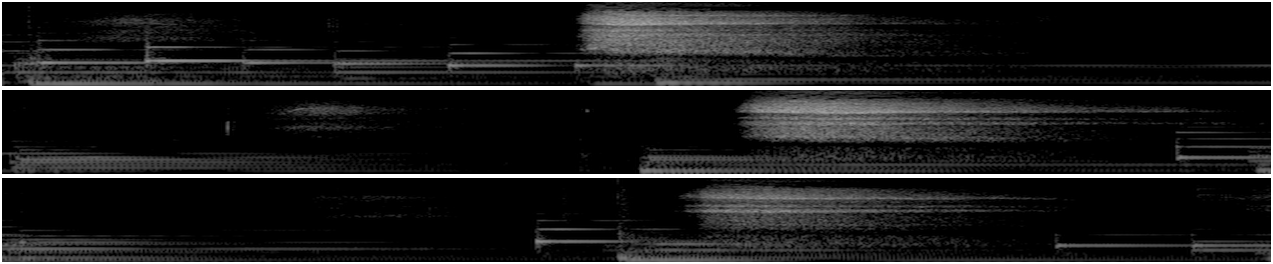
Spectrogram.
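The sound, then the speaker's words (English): Deep breaths taken one after another: three loud, airy rushes of breath over a sustained tonal music bed, with quiet stretches of music between them and no talk. “I'm going to take a couple deep breaths, and here we go.”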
